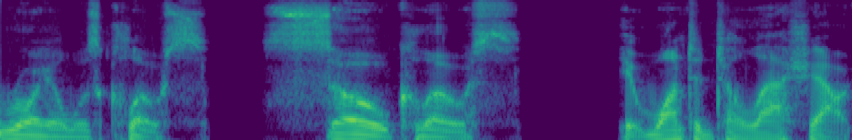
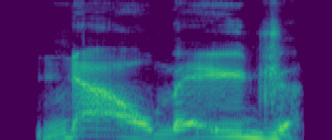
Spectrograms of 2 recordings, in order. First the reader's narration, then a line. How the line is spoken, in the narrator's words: Gideon snarled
